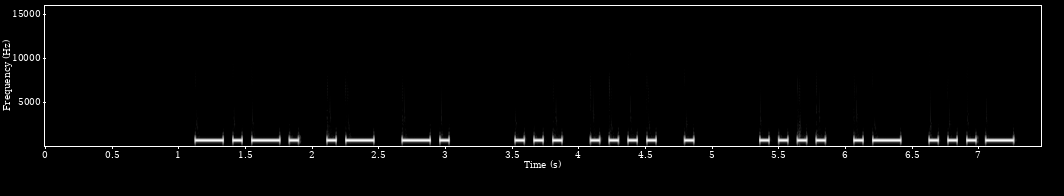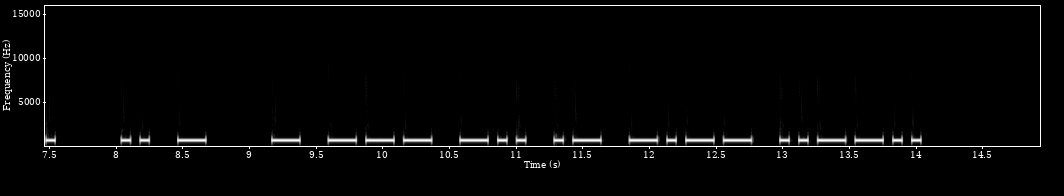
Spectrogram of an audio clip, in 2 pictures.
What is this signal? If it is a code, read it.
Morse code, heard as a keyed tone, about 17 wpm, 700 Hz. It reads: CAN SHE HAVE IT TODAY?
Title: Sentences from Top 1000 Words - Review Part 4 - 17wpm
